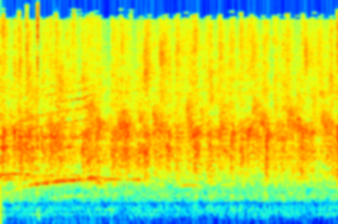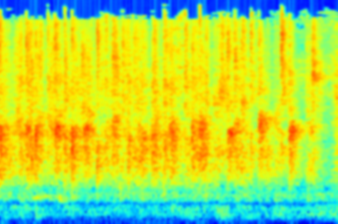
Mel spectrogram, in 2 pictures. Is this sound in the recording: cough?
no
